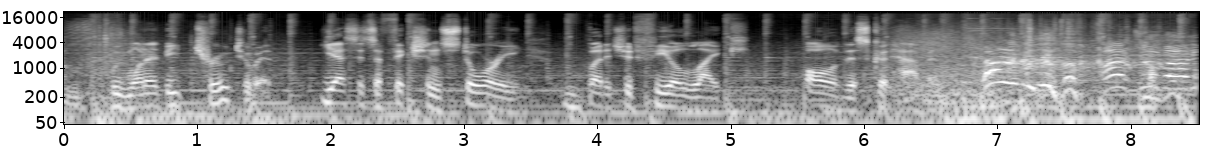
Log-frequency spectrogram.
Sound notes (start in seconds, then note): 0.0 non-english speech; 6.9 yelling; 7.9 non-english speech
